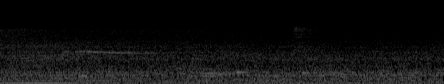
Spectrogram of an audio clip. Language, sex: Northern Sotho, female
